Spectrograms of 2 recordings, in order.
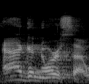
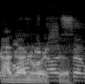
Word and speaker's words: Aganorsa: well first you have it's aganorsa we hear aosa we hear agon Ora we hear all sorts of things be honest with you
